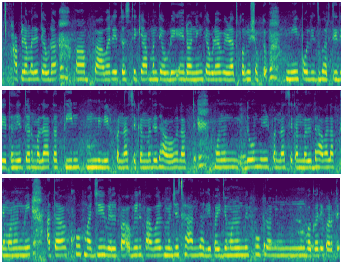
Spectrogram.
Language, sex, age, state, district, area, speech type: Marathi, female, 18-30, Maharashtra, Wardha, rural, spontaneous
